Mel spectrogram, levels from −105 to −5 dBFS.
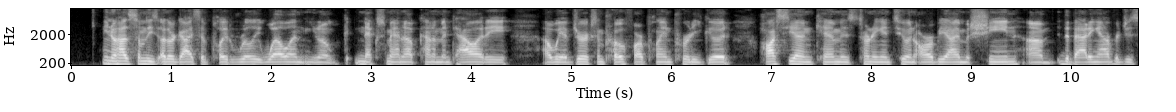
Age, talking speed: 10-29, 235 wpm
